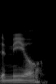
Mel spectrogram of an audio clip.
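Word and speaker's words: Emilie: I think her name's pronounced Emile.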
